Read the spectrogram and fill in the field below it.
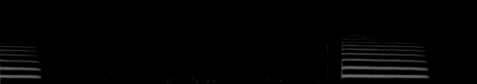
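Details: A pet cat named Anakin snoring. Two steady, whistle-like nasal tones, the first short and the second nearly a second long, are separated by a quiet stretch of soft breathing.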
